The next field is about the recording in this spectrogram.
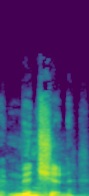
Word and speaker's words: München: But it's the third game overall in Germany as the Seahawks and Bucks played last November in Munich or München. As the locals say over there.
